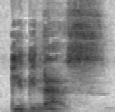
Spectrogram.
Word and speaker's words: pugnace: Dans tous ces mots, le G et le N se prononcent séparément, alors qu'en général, le GN se prononce comme dans agneau, comme dans igname, ou encore ignorer. On prononce donc pugnace, stagner, gnome, agnostique, magna.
